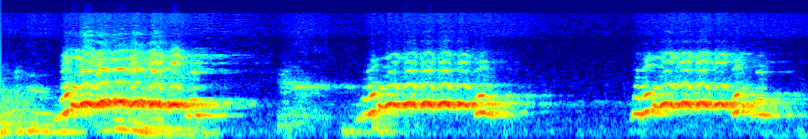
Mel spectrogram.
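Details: Common loon tremolo, a distress or alert call given when a threat comes too close: three quavering, laugh-like bursts, each near a second long, at a steady mid-high pitch with short pauses, over faint room tone.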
